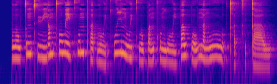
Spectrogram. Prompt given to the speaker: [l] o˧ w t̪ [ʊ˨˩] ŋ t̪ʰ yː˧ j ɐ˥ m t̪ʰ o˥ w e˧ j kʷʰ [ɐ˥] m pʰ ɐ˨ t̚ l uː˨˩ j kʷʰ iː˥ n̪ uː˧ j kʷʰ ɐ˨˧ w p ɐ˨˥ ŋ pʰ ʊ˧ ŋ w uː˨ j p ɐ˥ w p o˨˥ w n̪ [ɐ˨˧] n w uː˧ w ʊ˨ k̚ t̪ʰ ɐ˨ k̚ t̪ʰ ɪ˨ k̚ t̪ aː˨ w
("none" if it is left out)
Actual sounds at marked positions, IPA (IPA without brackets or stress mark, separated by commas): l, ʊ˥, ɐ˥, ɐ˨˧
